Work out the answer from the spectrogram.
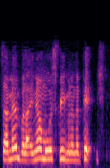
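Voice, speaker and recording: A man's voice: rapid-fire, dry recording. A man, bantering indignantly as a guest in a casual interview. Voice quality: high-pitched voice. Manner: animated, indignant, jokey. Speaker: guest, amateur footballer. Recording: dull lo-fi sound.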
